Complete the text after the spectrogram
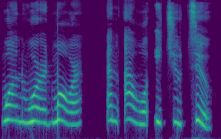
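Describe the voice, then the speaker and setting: A woman voicing a greedy, haughty female cat in a fairy tale, with a smug and deliberate manner. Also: extremely high pitch, steady tone, fairly bright tone, no echo, studio quality, voice pushed up, exaggerated voice. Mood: menacing.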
